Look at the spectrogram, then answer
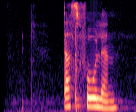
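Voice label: "das Fohlen", German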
